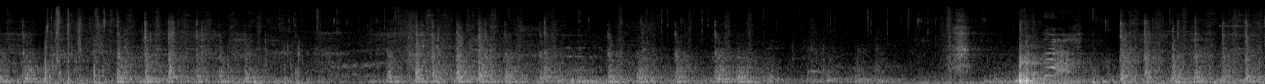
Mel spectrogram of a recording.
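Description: Quick footsteps clang on a metal walkway.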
